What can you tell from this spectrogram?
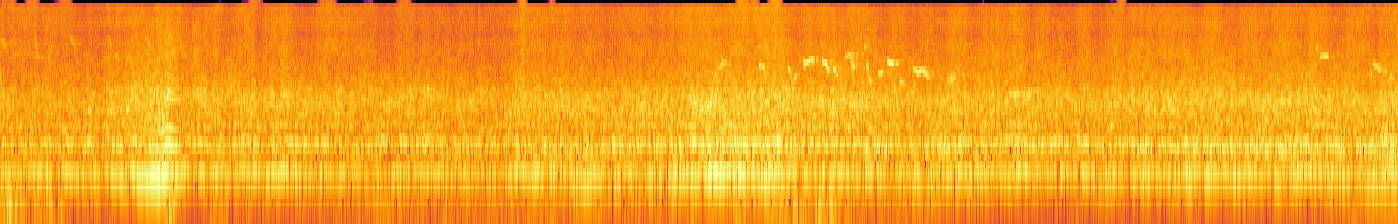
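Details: Many honey bees arriving back at the hive laden with pollen and nectar: a deafening, unbroken droning hum, layered wingbeat tones steady throughout, occasional single bees whining closer, faint bird chirps in the background.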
